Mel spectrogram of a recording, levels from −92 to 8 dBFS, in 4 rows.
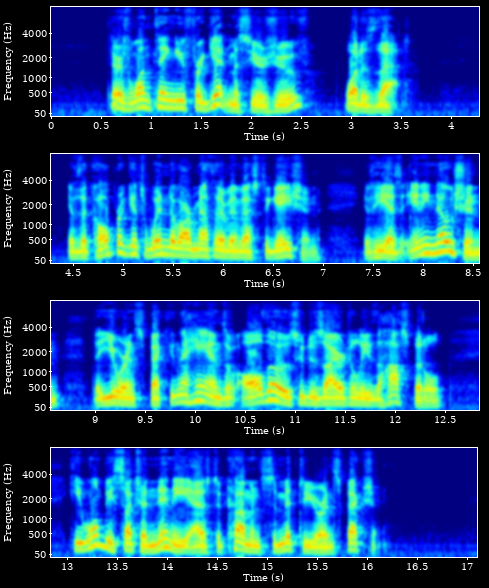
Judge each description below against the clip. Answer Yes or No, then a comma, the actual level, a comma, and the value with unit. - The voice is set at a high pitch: No, low, 125 Hz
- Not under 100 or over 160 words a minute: No, average, 195 wpm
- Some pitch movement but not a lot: No, wide, 5.9 semitones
